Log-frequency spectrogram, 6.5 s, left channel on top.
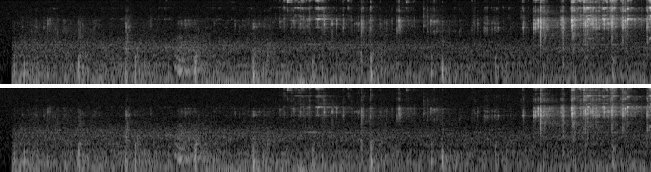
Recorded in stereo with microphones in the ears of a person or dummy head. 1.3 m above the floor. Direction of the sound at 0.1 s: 10° left (ahead or behind).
